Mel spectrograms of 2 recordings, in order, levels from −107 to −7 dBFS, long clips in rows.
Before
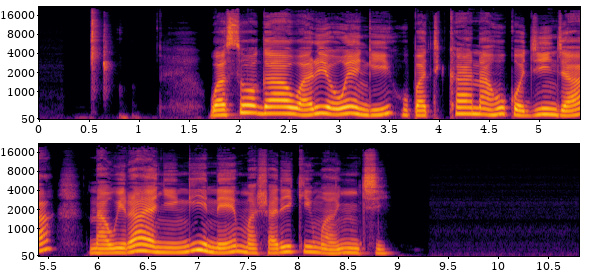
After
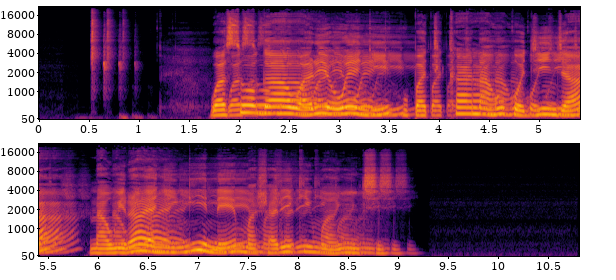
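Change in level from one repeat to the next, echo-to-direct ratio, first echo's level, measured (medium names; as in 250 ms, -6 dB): -11.0 dB, -7.5 dB, -8.0 dB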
